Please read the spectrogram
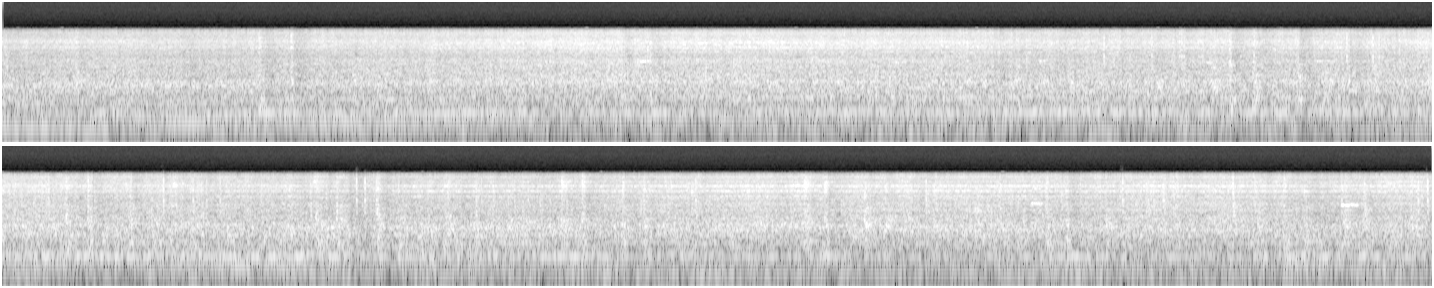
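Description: Diesel railcar running at steady speed, heard from inside the passenger cabin: a steady drone from the diesel engine under the noise of the wheels on the rails.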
